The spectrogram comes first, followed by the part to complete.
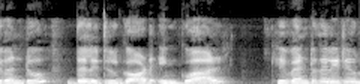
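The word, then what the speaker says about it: Nqong: The spelling is Nqa, but it is pronounced like Ingwar.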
